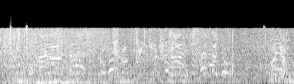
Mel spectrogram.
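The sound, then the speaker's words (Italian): Two people push a boat from the shore into shallow water, with continuous splashing and sloshing, while people's voices and strained breaths rise over the noise. “… e … spingono la barca in acqua.”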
